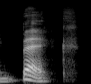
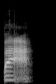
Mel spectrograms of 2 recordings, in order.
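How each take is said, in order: First: The vowel is a closer e sound. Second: The vowel is an open a sound. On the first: The speaker calls it wrong. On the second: The speaker calls it right.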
